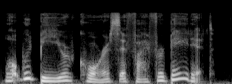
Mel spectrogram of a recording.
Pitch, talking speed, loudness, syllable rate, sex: 165 Hz, 235 wpm, -16 LUFS, 5.7 syllables/s, female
